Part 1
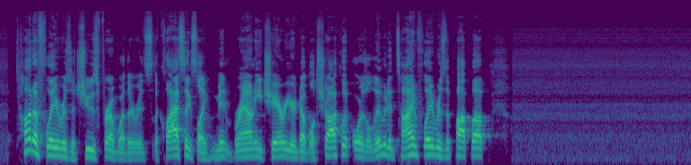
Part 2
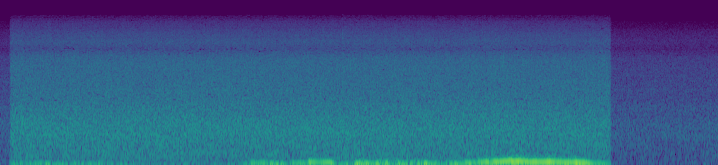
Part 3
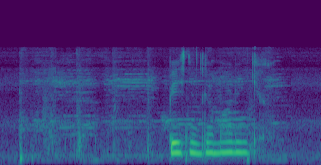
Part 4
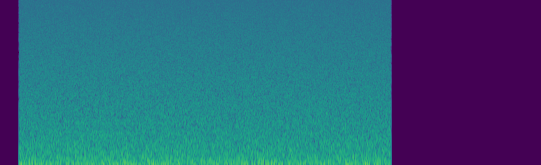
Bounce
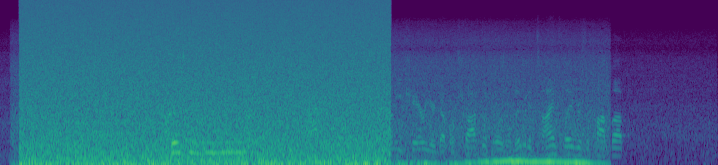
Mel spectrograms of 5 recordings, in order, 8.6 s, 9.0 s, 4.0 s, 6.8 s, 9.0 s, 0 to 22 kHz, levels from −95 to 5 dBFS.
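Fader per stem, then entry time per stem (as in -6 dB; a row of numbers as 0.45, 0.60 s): -14.0, -8.0, -4.0, -4.0 dB; 1.75, 0.00, 0.00, 0.00 s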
